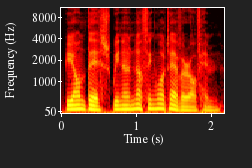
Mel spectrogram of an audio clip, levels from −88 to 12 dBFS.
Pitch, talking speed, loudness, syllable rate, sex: 120 Hz, 220 wpm, -15 LUFS, 5.1 syllables/s, male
